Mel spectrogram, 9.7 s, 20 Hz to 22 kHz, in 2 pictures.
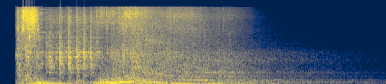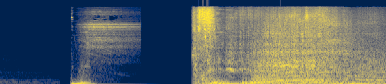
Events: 0.1s-1.3s: engine starting
0.2s-3.2s: medium engine (mid frequency)
1.1s-3.2s: vroom
3.2s-5.5s: reverberation
5.7s-6.6s: sound effect
7.2s-9.6s: medium engine (mid frequency)
7.2s-7.5s: engine starting
7.5s-9.6s: vroom

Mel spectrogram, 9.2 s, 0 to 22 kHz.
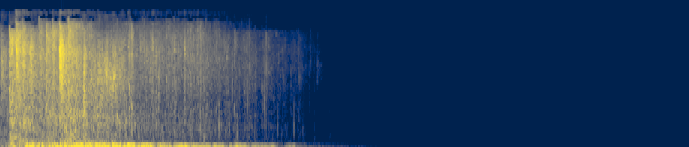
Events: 0.0s-4.4s: explosion
0.0s-4.9s: video game sound

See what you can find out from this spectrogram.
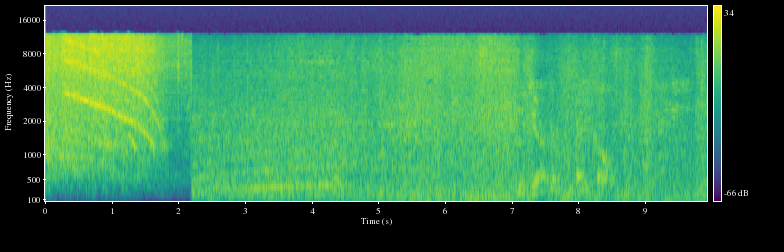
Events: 0.0s-1.9s: air brake
0.0s-9.9s: bus
7.0s-7.5s: male speech
7.7s-8.6s: male speech
9.2s-9.9s: woman speaking

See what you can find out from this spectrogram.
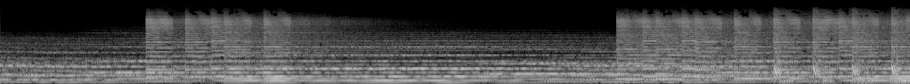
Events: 0.0s-9.1s: music

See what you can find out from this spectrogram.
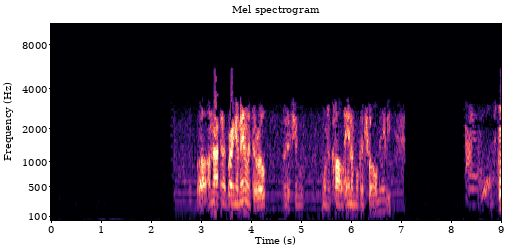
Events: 0.0s-2.3s: background noise
0.1s-0.2s: tick
1.8s-1.9s: tick
2.4s-7.1s: mechanisms
2.9s-4.3s: man speaking
2.9s-9.0s: conversation
4.6s-5.0s: man speaking
5.4s-7.1s: man speaking
7.1s-8.3s: background noise
8.2s-9.0s: mechanisms
8.3s-8.9s: female speech

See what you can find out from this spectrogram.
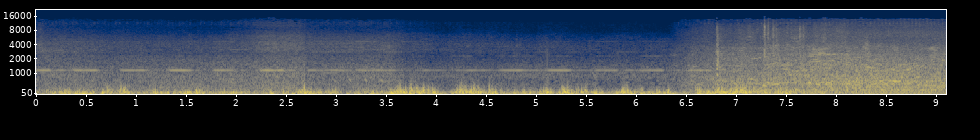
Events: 0.0s-0.6s: alarm
0.0s-7.6s: wind noise (microphone)
0.0s-9.1s: car
0.8s-1.6s: alarm
1.7s-2.5s: alarm
2.7s-3.6s: alarm
3.8s-6.8s: alarm
4.7s-4.8s: tick
6.7s-6.9s: tick
6.8s-9.1s: speech babble
7.2s-7.8s: generic impact sounds

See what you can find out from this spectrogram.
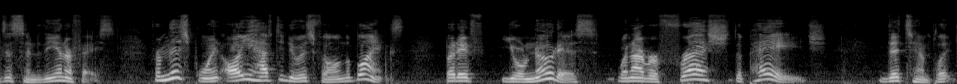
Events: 0.0s-1.2s: man speaking
0.0s-9.5s: mechanisms
1.2s-1.3s: clicking
1.2s-1.5s: breathing
1.5s-4.1s: man speaking
4.1s-4.4s: breathing
4.5s-4.9s: man speaking
5.0s-6.0s: man speaking
6.2s-8.4s: man speaking
8.4s-8.5s: clicking
8.4s-8.7s: breathing
8.8s-9.5s: man speaking

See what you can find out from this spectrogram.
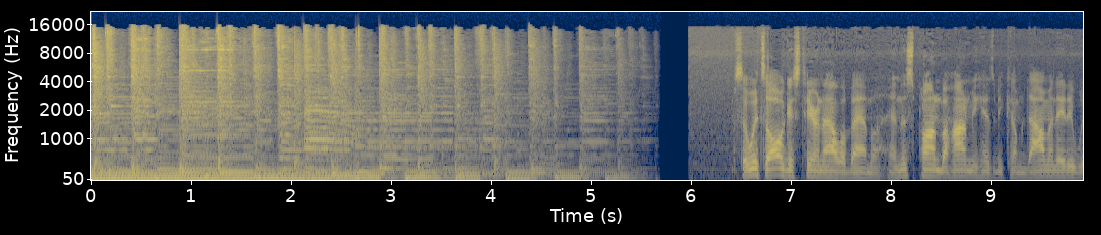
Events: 0.0s-5.6s: music
6.0s-9.9s: background noise
6.4s-7.8s: man speaking
7.9s-9.9s: man speaking

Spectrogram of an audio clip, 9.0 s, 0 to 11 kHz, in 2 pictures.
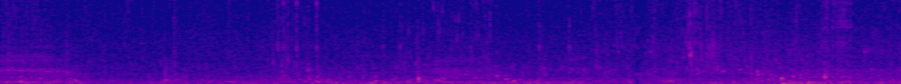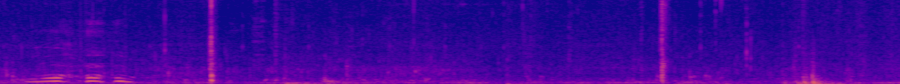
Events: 0.0s-0.4s: generic impact sounds
0.0s-9.0s: speedboat
0.7s-0.9s: generic impact sounds
1.2s-9.0s: liquid
4.0s-4.2s: generic impact sounds
4.4s-4.6s: generic impact sounds
4.5s-5.2s: giggle
5.3s-5.6s: generic impact sounds
7.7s-7.9s: generic impact sounds
8.2s-8.6s: generic impact sounds

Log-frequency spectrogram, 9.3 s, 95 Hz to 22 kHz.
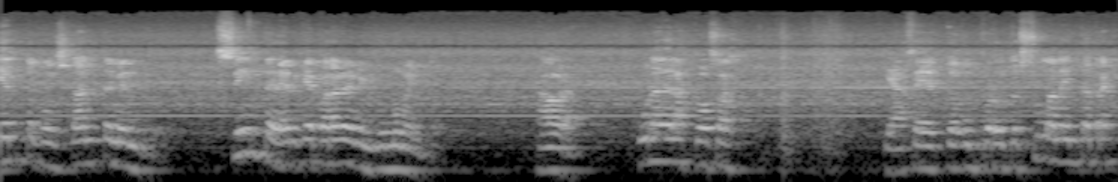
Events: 0.0s-1.3s: man speaking
0.0s-9.3s: mechanisms
1.8s-3.5s: man speaking
4.5s-4.9s: man speaking
5.2s-6.1s: man speaking
6.5s-6.5s: tick
6.7s-7.1s: surface contact
7.4s-9.3s: man speaking
7.6s-7.6s: tick

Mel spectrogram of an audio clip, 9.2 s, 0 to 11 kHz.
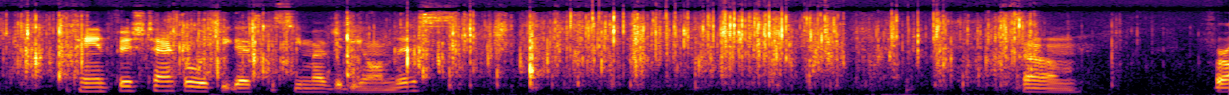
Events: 0.0s-0.6s: crinkling
0.0s-9.2s: background noise
0.5s-3.3s: man speaking
0.9s-1.6s: crinkling
1.9s-2.2s: crinkling
2.5s-2.6s: generic impact sounds
2.6s-7.8s: crinkling
3.7s-3.8s: surface contact
3.9s-4.1s: generic impact sounds
7.6s-8.1s: man speaking
8.3s-8.4s: generic impact sounds

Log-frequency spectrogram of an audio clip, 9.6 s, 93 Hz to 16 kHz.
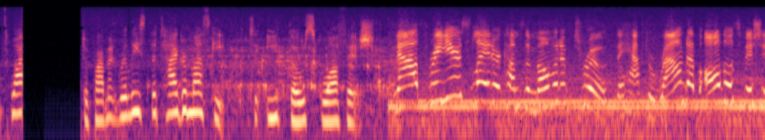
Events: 0.0s-1.8s: woman speaking
0.0s-9.5s: background noise
0.0s-9.5s: water
2.0s-3.6s: woman speaking
3.7s-9.5s: motorboat
3.9s-9.5s: woman speaking

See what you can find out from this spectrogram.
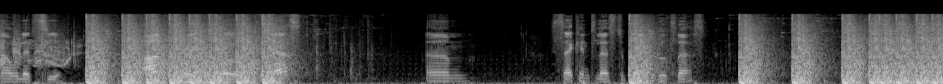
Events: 0.0s-0.8s: male speech
0.0s-9.4s: video game sound
0.8s-1.1s: gunfire
1.2s-3.0s: gunfire
1.4s-2.5s: male speech
2.6s-2.8s: male speech
2.7s-3.7s: shatter
4.2s-4.7s: male speech
5.2s-5.4s: human sounds
5.6s-7.0s: male speech
6.2s-6.6s: gunfire
7.1s-7.4s: generic impact sounds
7.4s-7.8s: gunfire
7.9s-8.3s: gunfire
8.4s-9.4s: gunfire

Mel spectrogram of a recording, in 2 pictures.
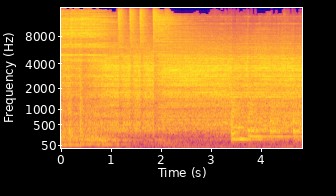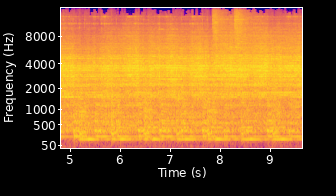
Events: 0.0s-9.6s: music

